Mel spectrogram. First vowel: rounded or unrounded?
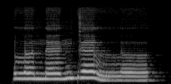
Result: unrounded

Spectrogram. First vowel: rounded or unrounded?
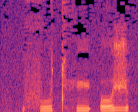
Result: rounded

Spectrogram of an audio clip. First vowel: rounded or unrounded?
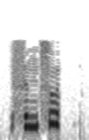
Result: unrounded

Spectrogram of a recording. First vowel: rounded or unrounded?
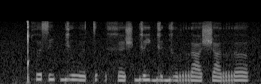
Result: unrounded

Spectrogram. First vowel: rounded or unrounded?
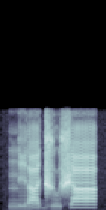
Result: unrounded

